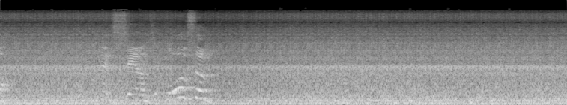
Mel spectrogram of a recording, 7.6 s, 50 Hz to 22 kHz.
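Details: 80 Series Land Cruiser with 1VD-FTV turbo diesel swapped from a 79 Series, first run after an ECU adjustment, clutch fan apparently engaged; steady, even diesel idle rumble with no knocks or misses, normal idle.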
